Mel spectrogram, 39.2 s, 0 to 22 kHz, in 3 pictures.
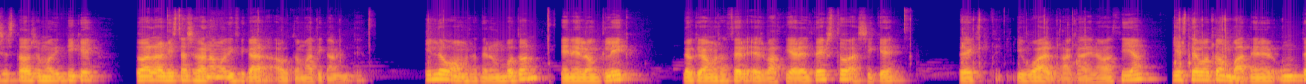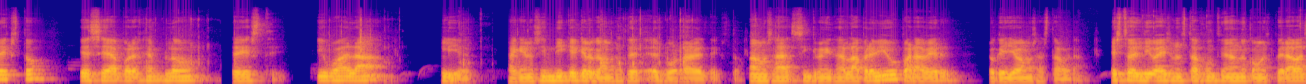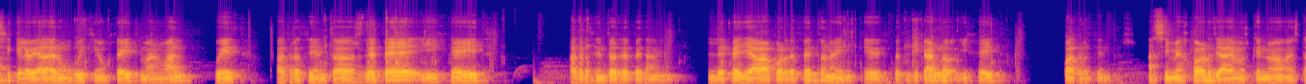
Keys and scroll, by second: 5.5 Return, 13.7 Return, 16.6 Return, 18.4 shift+Return, 28.1 Return, 35.9 Return, 37.6 ctrl+-.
